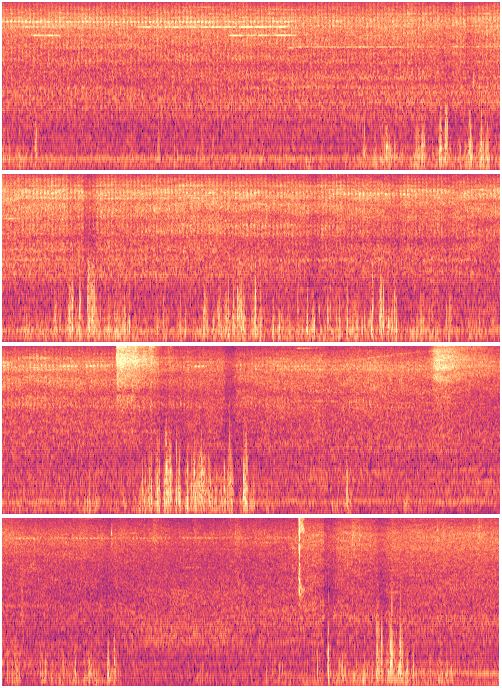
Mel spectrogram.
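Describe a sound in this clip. A bus engine rumbles as the bus pulls away and drives off.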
